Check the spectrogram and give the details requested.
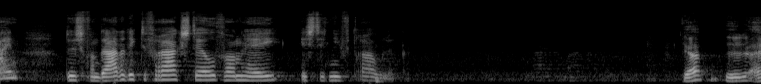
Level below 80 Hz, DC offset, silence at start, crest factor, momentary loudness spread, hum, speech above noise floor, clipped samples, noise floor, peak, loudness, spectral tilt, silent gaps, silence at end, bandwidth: -80 dBFS; under 0.1%; 0 s; 24 dB; 12 LU; none; 32 dB; under 0.1%; -62 dBFS; -10 dBFS; -30 LUFS; -3 dB/octave; none; 0 s; 13 kHz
